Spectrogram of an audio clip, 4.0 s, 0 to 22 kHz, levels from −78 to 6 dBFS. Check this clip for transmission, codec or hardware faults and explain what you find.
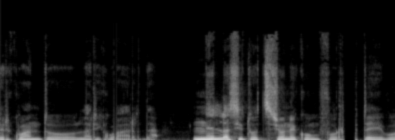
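Two short dropouts interrupt this speech clip. At 1.14 s, just after "quanto la", the audio cuts out for about 23 ms, and at 3.44 s a longer gap of about 116 ms follows. Both are abrupt silences after which the speech resumes further along, as if it had kept playing. This is the signature of a Bluetooth dropout, likely caused by audio packets arriving too late and being discarded.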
